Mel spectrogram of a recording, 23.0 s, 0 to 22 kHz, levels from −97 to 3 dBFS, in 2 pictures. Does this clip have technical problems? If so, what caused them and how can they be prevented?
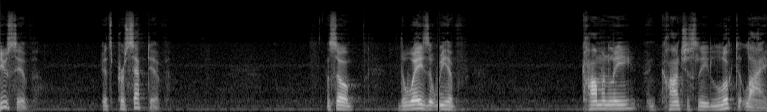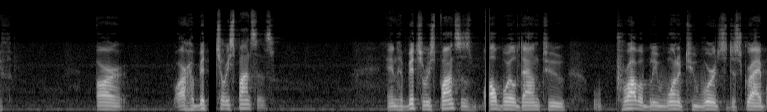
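Yes. A likely Bluetooth dropout, where packets missed the headphones' deadline and were discarded, cuts abrupt holes of about 28 ms at 6.56 s and 56 ms at 18.78 s, consistent with two and four lost frames. Keeping the headphones close to the source with nothing in the way, and away from crowded 2.4 GHz traffic, prevents this.

A likely playback stall, in which the player ran dry of data or its thread was blocked, silences the sound mid-flow for 120 ms from 14.63 s to 14.75 s. A larger playback buffer and giving the audio thread higher priority prevent this.

Catch-up at higher speed follows immediately. The player resamples its backlog at 1.15 times normal speed from 14.75 s to 15.55 s, so the sound rises about two semitones, then settles. Preventing the stall removes the need for catch-up, and a player set to drop the backlog instead of speeding through it avoids the pitch jump.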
